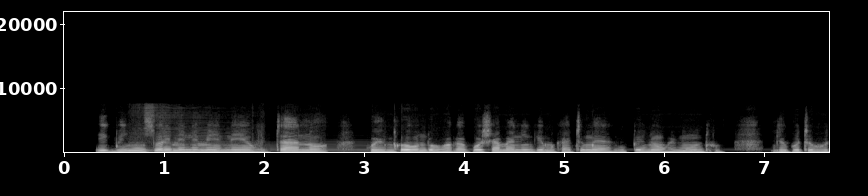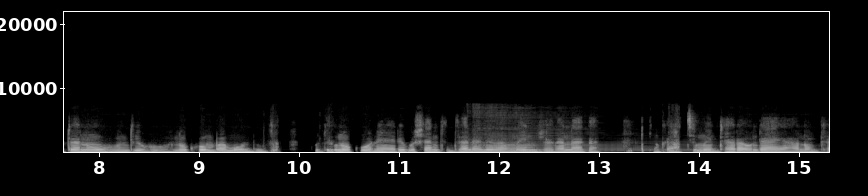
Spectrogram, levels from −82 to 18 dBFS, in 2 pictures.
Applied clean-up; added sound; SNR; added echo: neural separator model SepFormer DNS4.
